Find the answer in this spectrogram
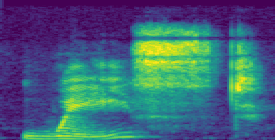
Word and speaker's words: waist: And you can see that the pronunciation of this word, the W-A-I-S-T, waist, it's exactly the same as the word W-A-S-T-E, waste, like waste my time. So different spelling, same pronunciation here.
